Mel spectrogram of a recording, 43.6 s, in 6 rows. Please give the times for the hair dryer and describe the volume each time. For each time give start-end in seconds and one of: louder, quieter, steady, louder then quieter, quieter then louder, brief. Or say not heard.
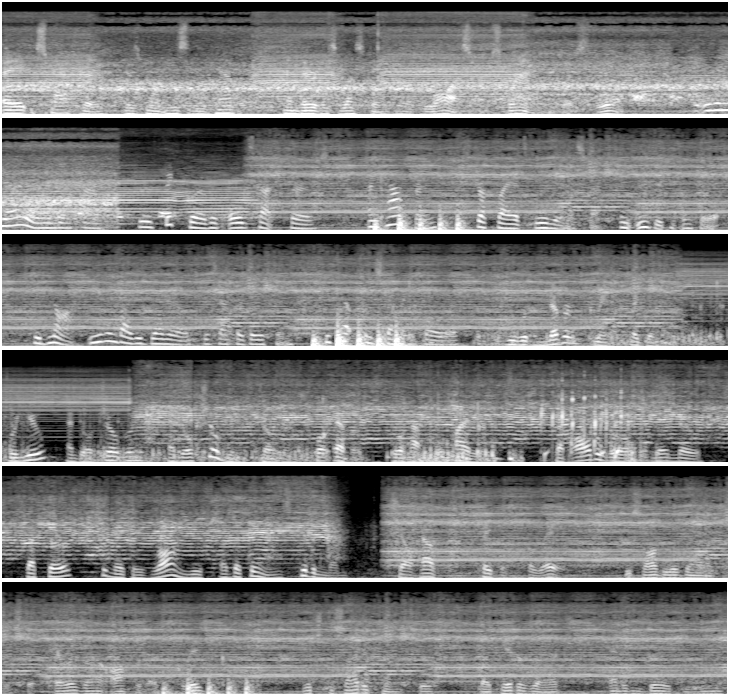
0.0-8.5 steady.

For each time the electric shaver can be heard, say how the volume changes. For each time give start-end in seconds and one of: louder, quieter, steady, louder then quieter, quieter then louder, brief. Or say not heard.
0.0-43.5 steady.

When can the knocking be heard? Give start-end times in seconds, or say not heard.
11.0-12.2, 17.6-18.8, 37.9-39.0.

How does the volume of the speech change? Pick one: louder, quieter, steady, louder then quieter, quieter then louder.
quieter.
